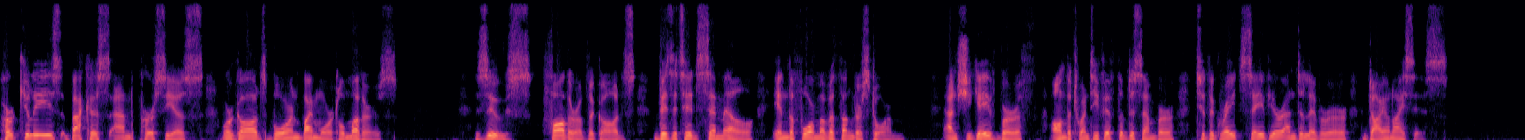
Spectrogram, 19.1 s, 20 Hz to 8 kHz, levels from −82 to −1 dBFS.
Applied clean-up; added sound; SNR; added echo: neural mask model Resemble Enhance denoiser.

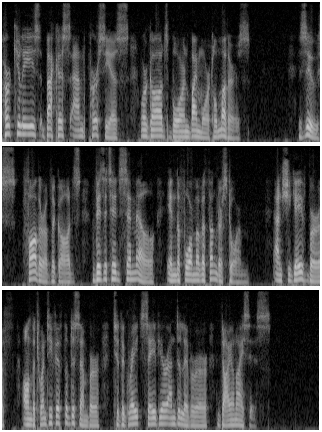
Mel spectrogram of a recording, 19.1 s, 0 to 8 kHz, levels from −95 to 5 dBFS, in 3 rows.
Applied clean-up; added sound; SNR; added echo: none; none; none; none.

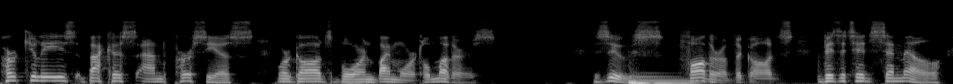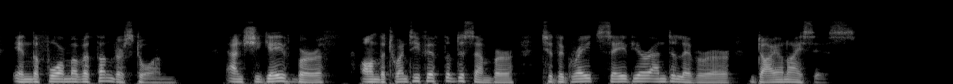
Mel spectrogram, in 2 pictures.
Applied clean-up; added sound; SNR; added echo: classical method log-MMSE.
